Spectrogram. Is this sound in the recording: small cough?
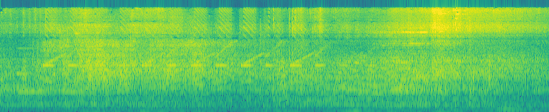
no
